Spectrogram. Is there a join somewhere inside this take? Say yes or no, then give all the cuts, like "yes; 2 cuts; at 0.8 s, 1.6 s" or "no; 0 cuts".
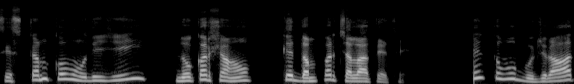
yes; 1 cut; at 4.7 s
